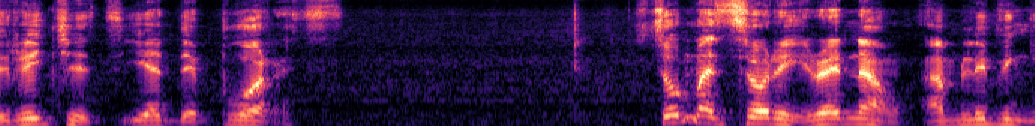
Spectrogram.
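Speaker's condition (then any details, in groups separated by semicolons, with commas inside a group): Neurological disease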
